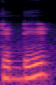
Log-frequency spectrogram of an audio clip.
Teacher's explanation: डी देर तक आवाज आ रही है टी में टी कम देर के लिए है तो कम देर के लिए तो छोटी इ की मात्रा टिडी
